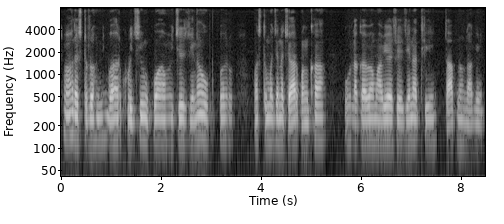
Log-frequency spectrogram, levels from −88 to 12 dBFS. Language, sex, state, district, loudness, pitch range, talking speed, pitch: Gujarati, male, Gujarat, Valsad, -18 LUFS, 120-130 Hz, 150 wpm, 125 Hz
